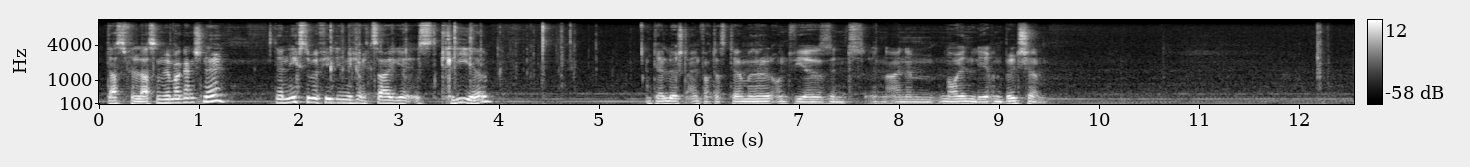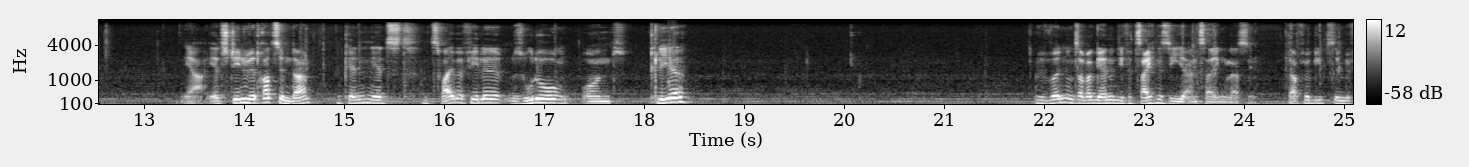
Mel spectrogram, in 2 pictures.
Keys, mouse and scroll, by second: 1.9-4.1 typing, 4.4 Return.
